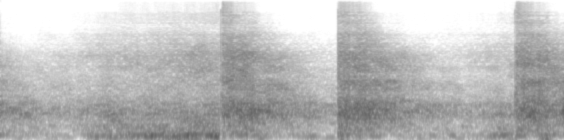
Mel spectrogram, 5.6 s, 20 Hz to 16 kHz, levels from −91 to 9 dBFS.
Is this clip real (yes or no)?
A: no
